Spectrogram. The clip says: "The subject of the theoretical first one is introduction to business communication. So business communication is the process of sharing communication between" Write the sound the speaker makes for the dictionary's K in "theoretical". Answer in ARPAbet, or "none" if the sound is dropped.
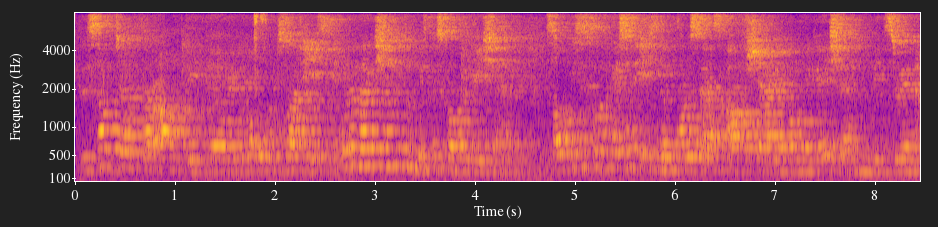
none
